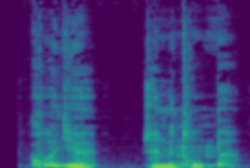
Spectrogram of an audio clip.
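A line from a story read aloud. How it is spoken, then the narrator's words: King calling from afar. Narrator (French): s'écria le roi du plus loin qu'il l'aperçut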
